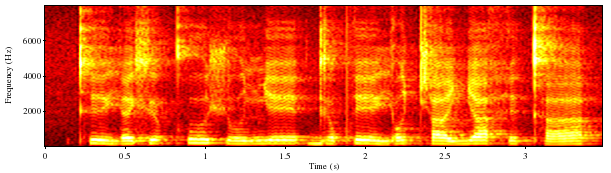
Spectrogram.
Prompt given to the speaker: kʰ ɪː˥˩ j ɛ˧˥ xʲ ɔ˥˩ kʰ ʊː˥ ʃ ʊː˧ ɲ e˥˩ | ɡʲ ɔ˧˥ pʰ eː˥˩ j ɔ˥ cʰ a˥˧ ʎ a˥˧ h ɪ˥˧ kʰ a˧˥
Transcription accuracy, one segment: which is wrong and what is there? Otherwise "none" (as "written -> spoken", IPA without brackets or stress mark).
e˥˩ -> e˥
